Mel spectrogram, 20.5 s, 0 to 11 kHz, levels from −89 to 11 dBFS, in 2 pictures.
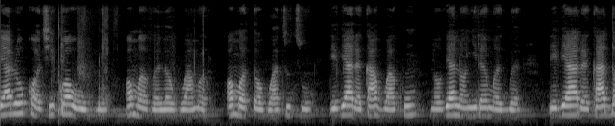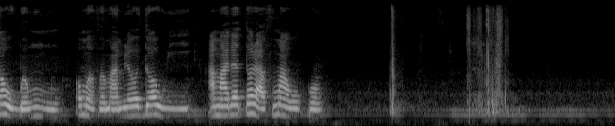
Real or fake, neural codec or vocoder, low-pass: real; none; 9.9 kHz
